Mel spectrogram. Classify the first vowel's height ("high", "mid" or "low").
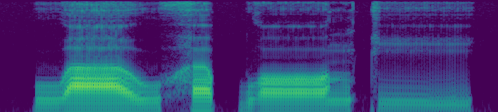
low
